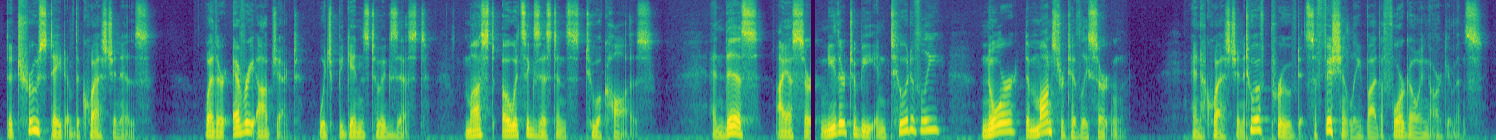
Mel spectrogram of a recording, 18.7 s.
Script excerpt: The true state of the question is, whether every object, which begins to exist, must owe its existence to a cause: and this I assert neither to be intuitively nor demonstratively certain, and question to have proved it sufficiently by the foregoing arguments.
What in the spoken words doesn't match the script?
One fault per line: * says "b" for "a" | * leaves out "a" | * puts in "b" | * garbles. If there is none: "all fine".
all fine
